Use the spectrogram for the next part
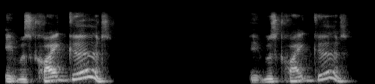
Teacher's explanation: it was a rising intonation and it shows surprise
